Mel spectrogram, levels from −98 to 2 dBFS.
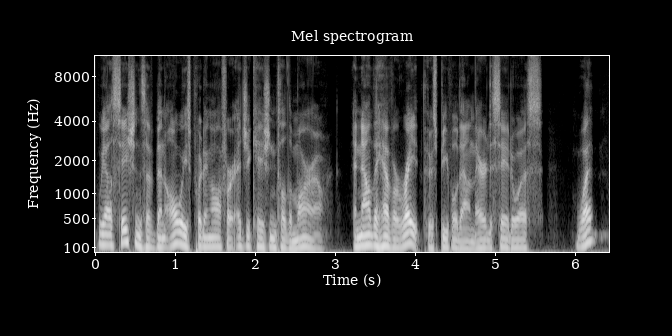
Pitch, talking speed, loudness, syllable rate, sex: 110 Hz, 250 wpm, -19 LUFS, 6.9 syllables/s, male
